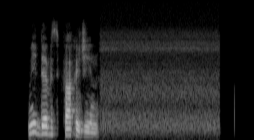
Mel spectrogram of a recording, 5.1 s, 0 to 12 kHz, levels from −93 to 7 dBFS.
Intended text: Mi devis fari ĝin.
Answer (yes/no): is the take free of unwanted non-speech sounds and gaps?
yes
